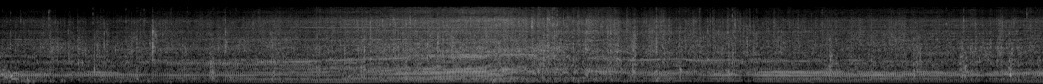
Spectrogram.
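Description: Small supermoto motorcycle engine pulling away under load: its pitch climbs as it revs up to a peak about five seconds in, then eases off and holds steady.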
